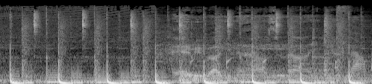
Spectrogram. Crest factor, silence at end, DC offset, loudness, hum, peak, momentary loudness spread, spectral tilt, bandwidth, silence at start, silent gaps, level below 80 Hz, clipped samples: 10 dB; 0 s; under 0.1%; -13 LUFS; none; 0 dBFS; 2 LU; -5 dB/octave; 17 kHz; 0 s; none; -14 dBFS; under 0.1%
